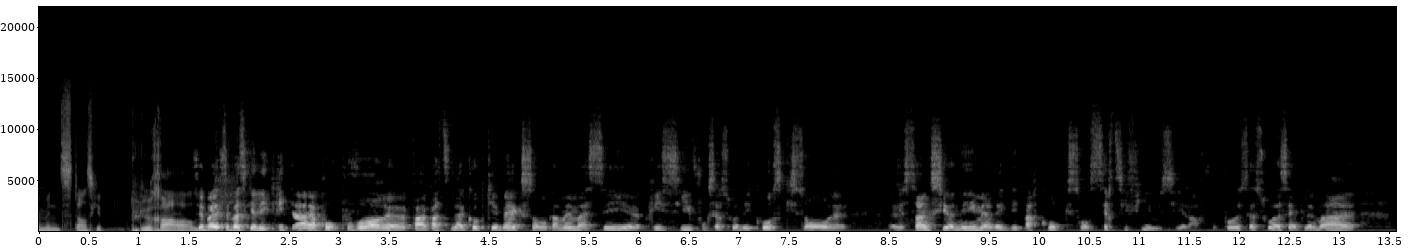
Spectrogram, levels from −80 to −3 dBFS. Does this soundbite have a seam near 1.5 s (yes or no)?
no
